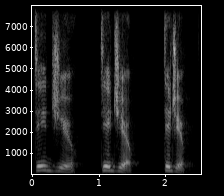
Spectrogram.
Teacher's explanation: when we combine a D and a Y, then those together form a J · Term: J sound, j sound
